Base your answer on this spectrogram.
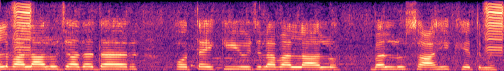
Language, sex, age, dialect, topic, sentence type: Magahi, female, 18-24, Central/Standard, agriculture, question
